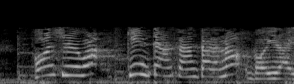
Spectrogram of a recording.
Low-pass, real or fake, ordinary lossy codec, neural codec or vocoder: 7.2 kHz; fake; MP3, 24 kbps; codec, 16 kHz in and 24 kHz out, 2.2 kbps, FireRedTTS-2 codec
